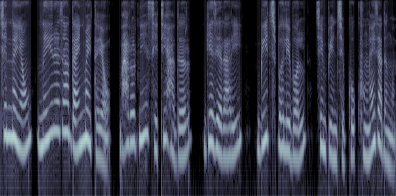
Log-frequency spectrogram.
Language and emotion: Bodo, neutral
